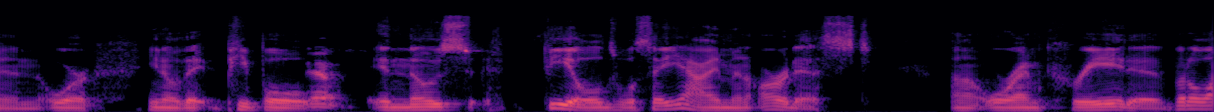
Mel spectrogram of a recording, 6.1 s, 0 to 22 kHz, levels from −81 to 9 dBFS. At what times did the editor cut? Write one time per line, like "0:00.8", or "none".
0:02.6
